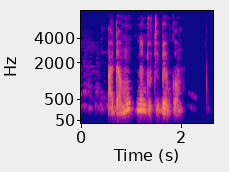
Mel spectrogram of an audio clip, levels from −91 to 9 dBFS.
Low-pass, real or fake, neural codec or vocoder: 7.2 kHz; real; none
